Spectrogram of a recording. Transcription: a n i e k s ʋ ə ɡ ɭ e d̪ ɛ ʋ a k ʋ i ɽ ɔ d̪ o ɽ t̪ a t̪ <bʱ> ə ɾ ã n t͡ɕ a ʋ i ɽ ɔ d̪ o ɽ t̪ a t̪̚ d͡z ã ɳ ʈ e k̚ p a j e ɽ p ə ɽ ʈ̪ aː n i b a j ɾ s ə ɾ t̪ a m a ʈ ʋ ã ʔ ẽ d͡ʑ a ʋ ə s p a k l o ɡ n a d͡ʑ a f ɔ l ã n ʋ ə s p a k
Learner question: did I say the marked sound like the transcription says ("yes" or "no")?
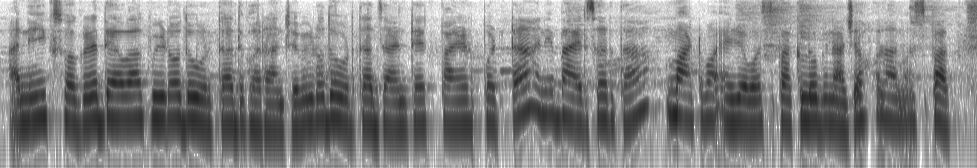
no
